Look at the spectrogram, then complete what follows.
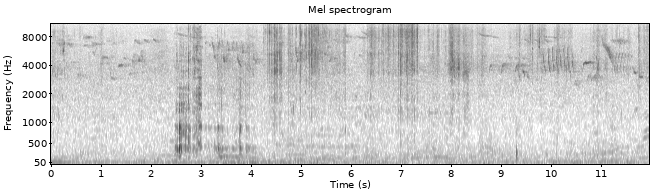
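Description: Small birds chirping in short, high calls, with a cluster of sharp knocks and clatter about two and a half seconds in.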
